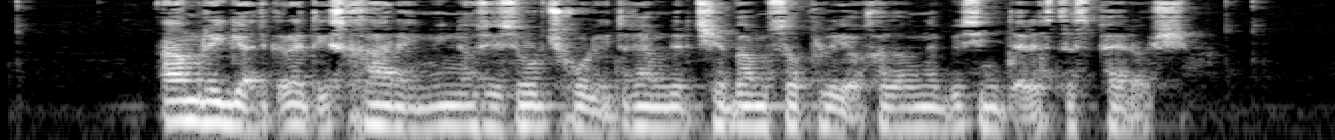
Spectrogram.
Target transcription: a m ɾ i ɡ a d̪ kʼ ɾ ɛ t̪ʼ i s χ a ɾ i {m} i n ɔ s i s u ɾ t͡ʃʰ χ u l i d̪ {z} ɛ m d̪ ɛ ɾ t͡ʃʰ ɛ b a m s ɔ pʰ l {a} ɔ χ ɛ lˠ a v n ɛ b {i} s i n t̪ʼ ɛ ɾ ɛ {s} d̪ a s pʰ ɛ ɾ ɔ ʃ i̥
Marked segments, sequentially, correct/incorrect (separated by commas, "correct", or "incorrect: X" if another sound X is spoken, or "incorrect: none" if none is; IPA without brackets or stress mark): correct, incorrect: ʁ, incorrect: i, correct, correct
